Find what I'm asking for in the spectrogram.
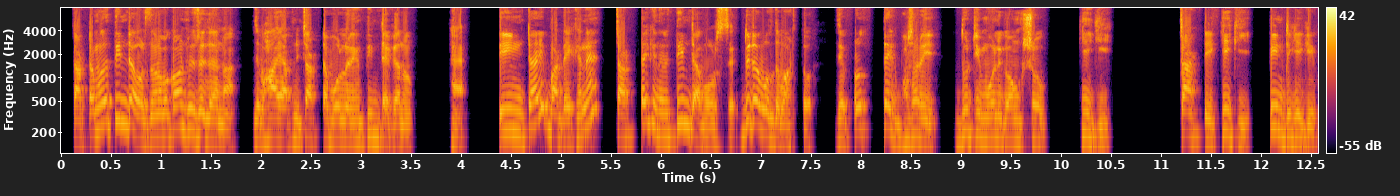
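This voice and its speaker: A young man teaching a live online grammar class, repeating each question and answer as he quizzes students. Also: fairly high pitch.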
